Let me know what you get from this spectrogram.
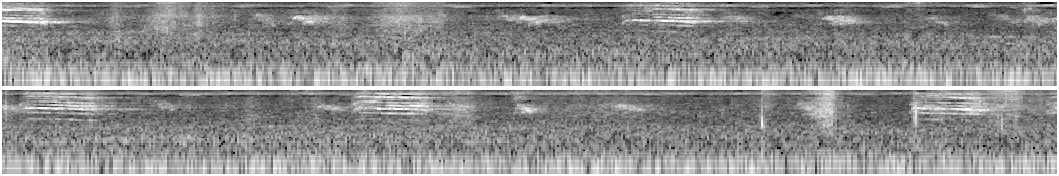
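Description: Songbirds singing outdoors: a short phrase of quick high notes repeats about every two seconds, with fainter chirps between, over a low steady rumble.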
